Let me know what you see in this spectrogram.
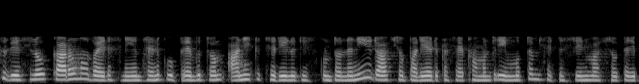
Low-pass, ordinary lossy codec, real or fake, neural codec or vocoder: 3.6 kHz; none; fake; autoencoder, 22.05 kHz, a latent of 192 numbers a frame, VITS, trained on one speaker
